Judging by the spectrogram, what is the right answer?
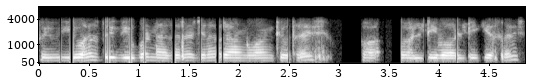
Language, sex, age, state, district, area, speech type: Kashmiri, male, 18-30, Jammu and Kashmir, Pulwama, rural, conversation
